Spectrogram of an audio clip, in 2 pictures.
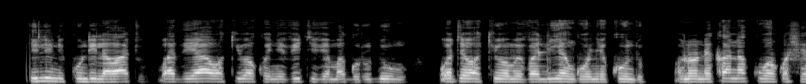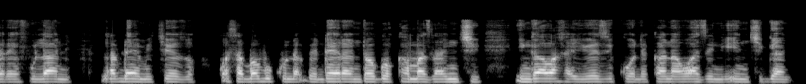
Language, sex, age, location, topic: Swahili, male, 18-24, Kisumu, education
